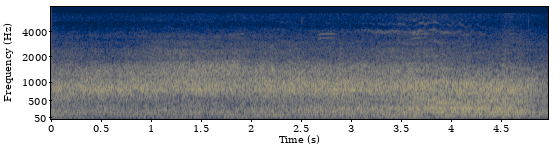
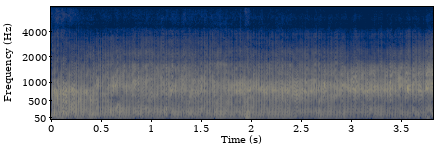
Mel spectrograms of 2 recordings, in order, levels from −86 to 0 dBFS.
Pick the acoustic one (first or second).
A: first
